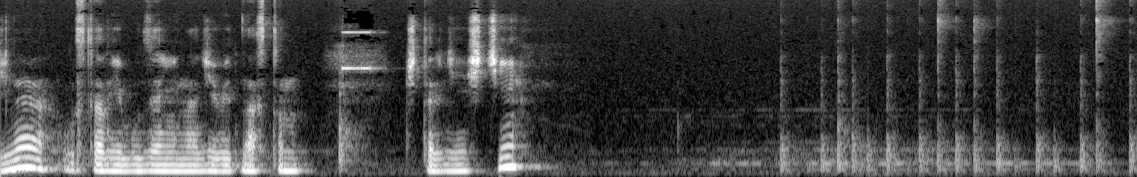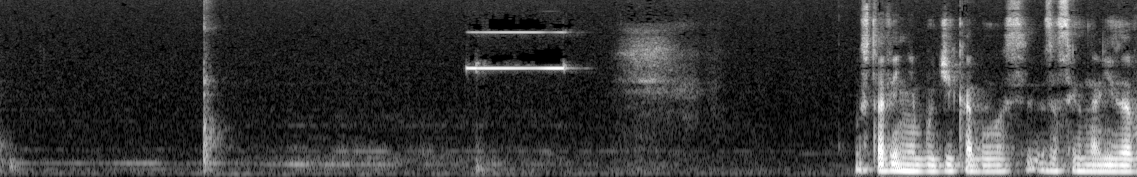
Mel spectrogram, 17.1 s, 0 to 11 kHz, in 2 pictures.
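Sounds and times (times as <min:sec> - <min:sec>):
high buzzer beep: 0:02.6 - 0:02.9, 0:12.0 - 0:13.0.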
